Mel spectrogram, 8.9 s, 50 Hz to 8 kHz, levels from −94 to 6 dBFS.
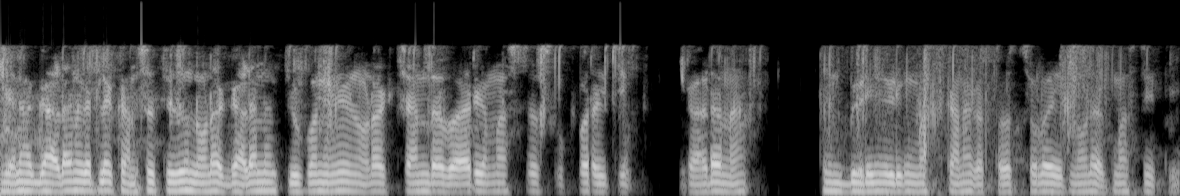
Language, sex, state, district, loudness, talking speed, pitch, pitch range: Kannada, male, Karnataka, Bijapur, -17 LUFS, 185 wpm, 125 Hz, 125-130 Hz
